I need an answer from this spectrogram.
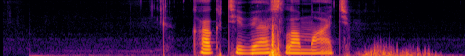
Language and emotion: Russian, neutral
